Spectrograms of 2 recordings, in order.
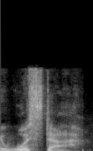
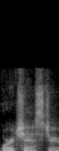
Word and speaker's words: Worcester: And you got to say Wora. Yeah. Not Warchester. Okay. Anyway, you know what? I'm Midwestern. I can do what I want. He's pulling an E and is pronouncing every letter.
